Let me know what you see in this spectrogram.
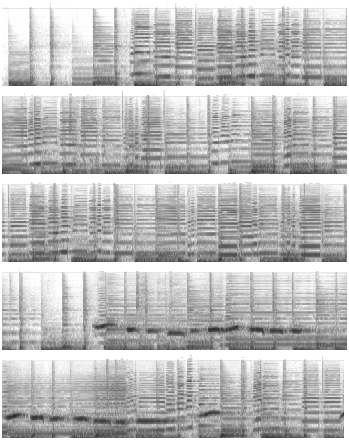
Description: French Cafe Accordeon

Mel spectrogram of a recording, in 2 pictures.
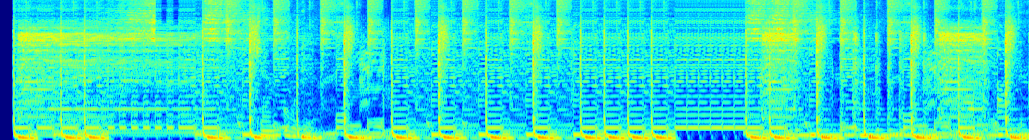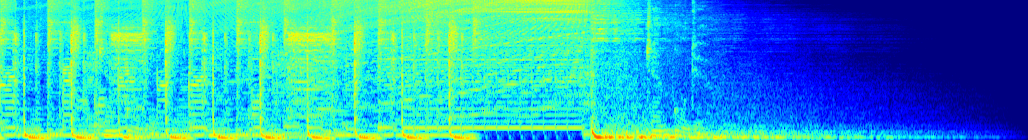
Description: Rock Energetic Intro

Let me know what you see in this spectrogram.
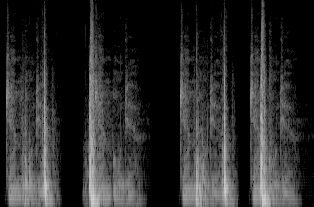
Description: Car Door Open Close

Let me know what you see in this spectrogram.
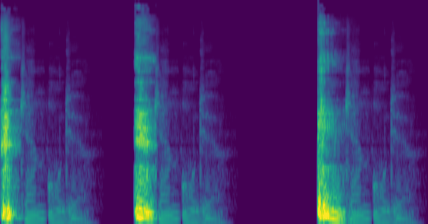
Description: Man Coughing

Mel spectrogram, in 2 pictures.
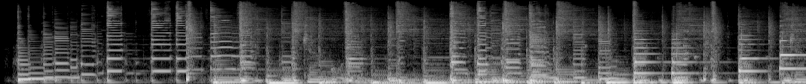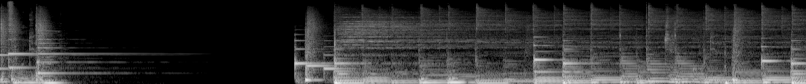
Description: Jazz Logo Ident; Jazz Logo Ident Pack

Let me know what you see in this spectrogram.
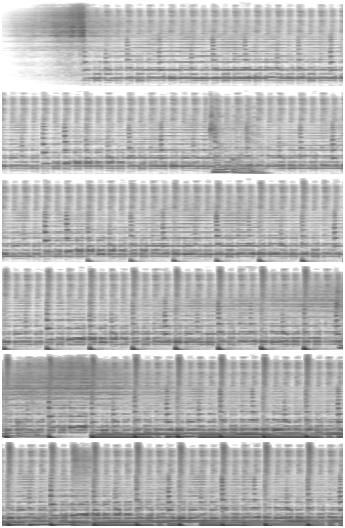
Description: Uplifting Corporate

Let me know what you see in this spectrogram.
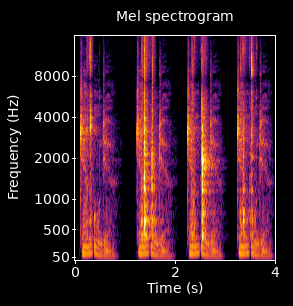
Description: Tap Water Drops

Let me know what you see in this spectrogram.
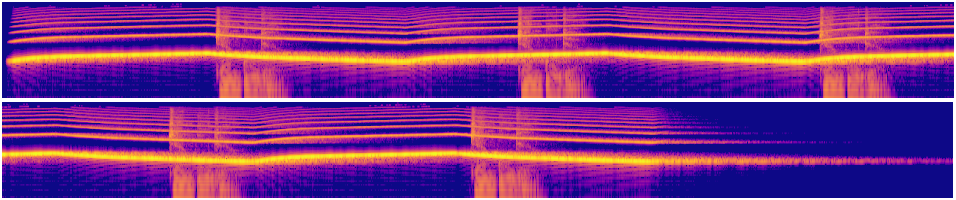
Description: Ambulance Siren

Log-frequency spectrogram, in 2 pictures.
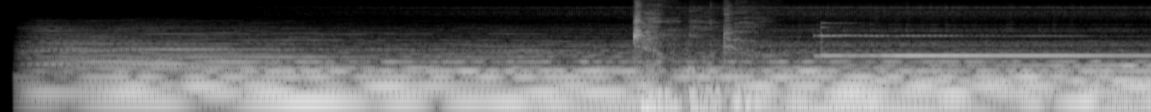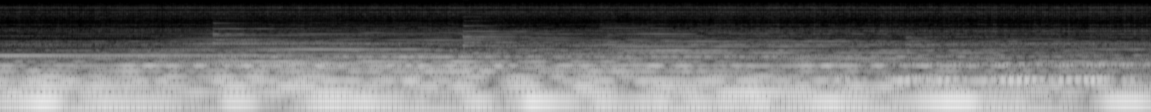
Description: Tibetan Singing Bowls

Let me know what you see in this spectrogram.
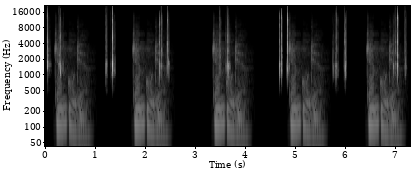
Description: Switch

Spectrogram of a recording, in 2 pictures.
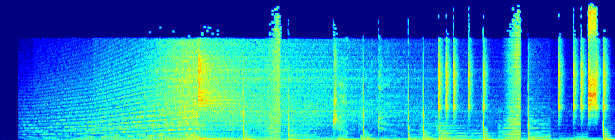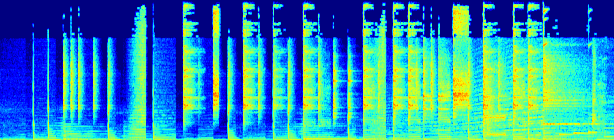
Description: Future EDM Intro

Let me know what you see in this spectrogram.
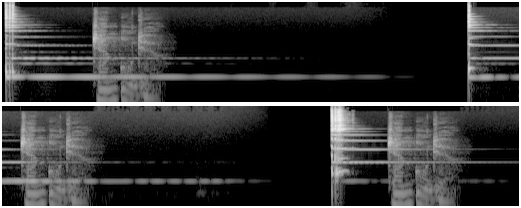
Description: Glass Clink

